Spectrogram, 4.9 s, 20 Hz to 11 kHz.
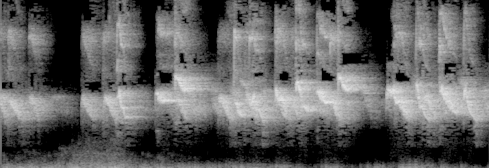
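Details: White-eye in a cage, 29 April 2022, no supplements: soft high twitters at first, then louder phrases of rapid squeaky warbled notes separated by short pauses.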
